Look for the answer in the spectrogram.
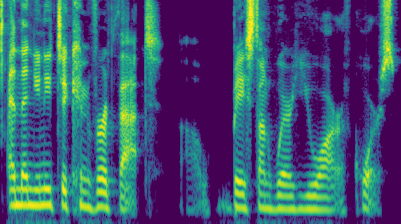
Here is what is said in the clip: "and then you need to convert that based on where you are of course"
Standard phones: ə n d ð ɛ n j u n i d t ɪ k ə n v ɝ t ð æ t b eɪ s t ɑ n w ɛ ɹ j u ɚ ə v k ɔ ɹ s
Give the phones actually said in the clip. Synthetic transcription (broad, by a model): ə n ð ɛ n j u n i d t ɪ k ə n v ɝ t ð æ t b eɪ s t n w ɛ ɹ j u ɚ ə v k ɔ ɹ s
